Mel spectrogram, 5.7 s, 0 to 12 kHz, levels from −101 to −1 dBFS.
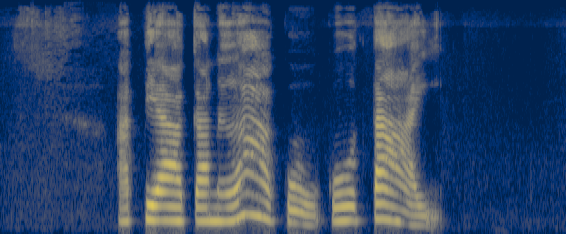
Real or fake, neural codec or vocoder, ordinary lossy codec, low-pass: real; none; Opus, 32 kbps; 10.8 kHz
